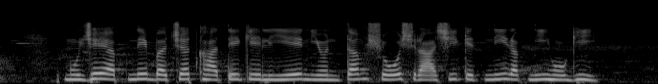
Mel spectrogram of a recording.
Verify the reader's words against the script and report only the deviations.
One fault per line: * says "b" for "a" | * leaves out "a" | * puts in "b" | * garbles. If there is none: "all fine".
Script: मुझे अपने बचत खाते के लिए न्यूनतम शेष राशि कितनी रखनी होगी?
all fine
